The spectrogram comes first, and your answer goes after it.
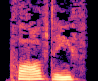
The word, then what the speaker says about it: Plovdiv: plovdife Bulgarian pronounced is the second largest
